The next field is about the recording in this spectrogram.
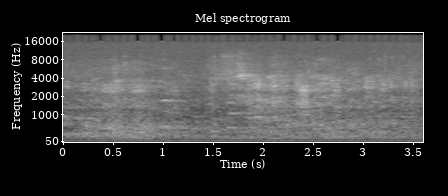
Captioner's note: laughter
